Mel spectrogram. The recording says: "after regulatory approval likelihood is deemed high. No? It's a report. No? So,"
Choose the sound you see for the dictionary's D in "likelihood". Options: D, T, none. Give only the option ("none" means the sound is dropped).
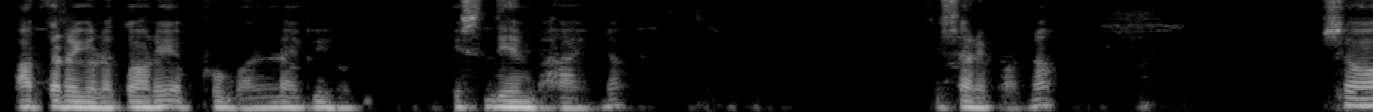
none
